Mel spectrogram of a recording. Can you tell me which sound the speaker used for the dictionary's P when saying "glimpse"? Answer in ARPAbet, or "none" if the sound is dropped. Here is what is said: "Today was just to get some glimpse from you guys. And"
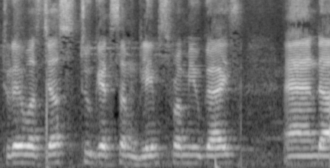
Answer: none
